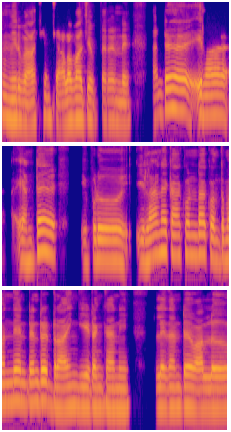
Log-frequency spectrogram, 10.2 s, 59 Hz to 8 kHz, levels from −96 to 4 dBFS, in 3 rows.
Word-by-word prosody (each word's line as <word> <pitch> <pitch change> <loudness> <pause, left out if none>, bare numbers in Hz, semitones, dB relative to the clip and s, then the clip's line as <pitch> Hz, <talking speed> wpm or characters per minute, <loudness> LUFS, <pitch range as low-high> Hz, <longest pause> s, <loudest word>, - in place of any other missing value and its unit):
మీరు 135 -1 +1
మాత్రం 125 +5 -3
చాలా 115 +3 +1
బాగా 140 -2 +2
చేప్పారండి. 130 -2 -4 0.4
అంటే, 165 +6 +1 0.5
ఇలా 155 -1 +1 0.5
య్ - - 0
అంటే, 145 +8 +2 0.7
ఇప్పుడూ 150 +2 +1 0.6
ఇలానే 175 +7 +1
కాకుండా 175 0 -1
కొంతమందేంటంటే, 155 +1 +1 0.2
డ్రాయింగ్ 135 +1 +1
గీయడం 135 0 +1
కానీ, 130 0 -1 0.5
లేదంటే 135 +1 +1
వాళ్ళు 130 +1 +2
140 Hz, 105 wpm, -23 LUFS, 130-155 Hz, 0.7 s, బాగా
